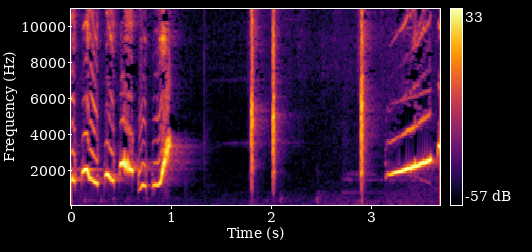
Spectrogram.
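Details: Magpie-robin song used to coax a silent bird into answering: a rapid warbled phrase of up-and-down whistles, a gap with faint clicks, then a long, smoothly rising whistle.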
